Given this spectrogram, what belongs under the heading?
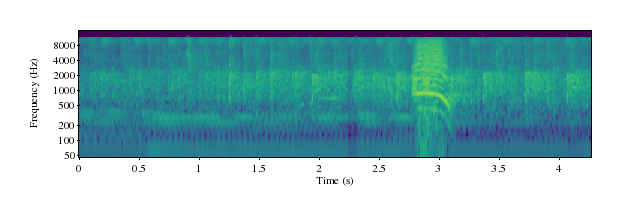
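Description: A church congregation bursts into cheering and applause for the king, a loud sudden swell lasting about a second amid a preacher's talk and shouts.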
